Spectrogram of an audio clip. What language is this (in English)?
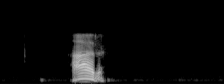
Santali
